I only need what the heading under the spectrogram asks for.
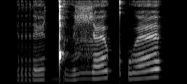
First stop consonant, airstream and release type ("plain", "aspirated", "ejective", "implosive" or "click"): click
